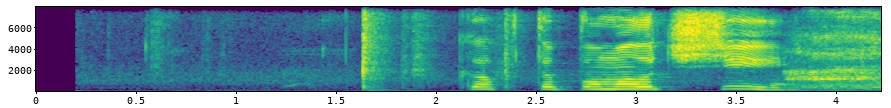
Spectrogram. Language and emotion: Russian, angry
